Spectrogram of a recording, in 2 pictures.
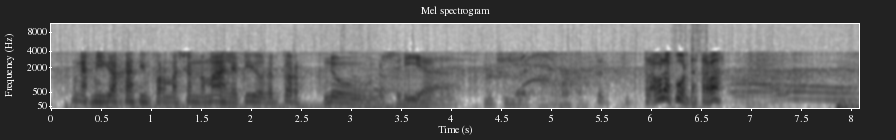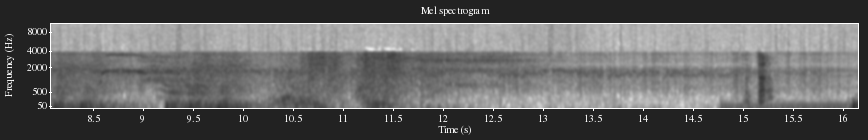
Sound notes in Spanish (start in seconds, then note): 4.6 gritos en el fondo; 6.8 rugidos y golpes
